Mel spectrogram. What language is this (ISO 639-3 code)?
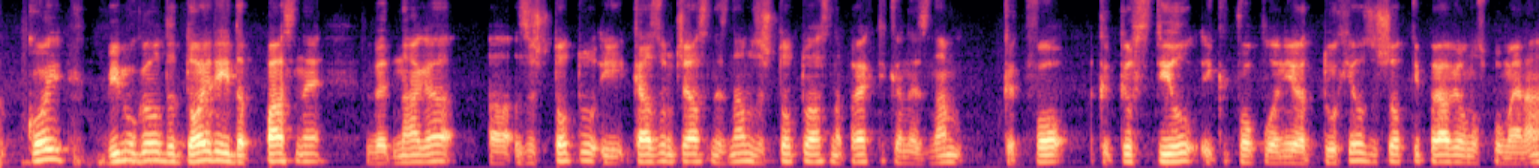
bul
